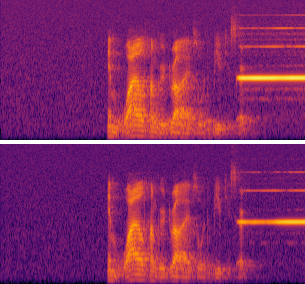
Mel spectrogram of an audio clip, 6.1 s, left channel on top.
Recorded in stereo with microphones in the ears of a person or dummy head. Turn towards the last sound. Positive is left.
turn(degrees=80)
